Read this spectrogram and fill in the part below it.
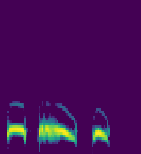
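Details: Spotted dove used as a lure for other doves, three cooing notes: a steady low coo, a long coo with a rattling start that slides down, and a brief falling final coo, with a clean, quiet background.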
